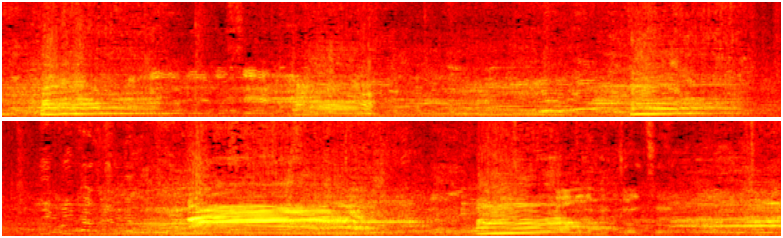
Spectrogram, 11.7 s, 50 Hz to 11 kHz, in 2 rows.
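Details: Sahiwal bull calves for sale at a Comilla cattle market, 19 April 2025: several loud, harmonic bellowing moos rising and falling, some long and strained, spaced a few seconds apart, with people talking in the background.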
